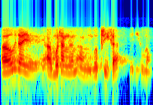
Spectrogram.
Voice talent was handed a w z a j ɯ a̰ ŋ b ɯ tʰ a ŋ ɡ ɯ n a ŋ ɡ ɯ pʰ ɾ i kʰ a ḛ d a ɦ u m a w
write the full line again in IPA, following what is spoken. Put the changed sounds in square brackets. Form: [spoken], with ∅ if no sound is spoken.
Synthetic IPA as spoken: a w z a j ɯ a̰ ŋ b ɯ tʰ a ŋ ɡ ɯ n a ŋ [b] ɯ pʰ ɾ i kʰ a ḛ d [i] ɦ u m a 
